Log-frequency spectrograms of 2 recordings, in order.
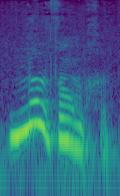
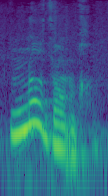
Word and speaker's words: novembre: Novembre. Então, o EM tem som de ON e o E no final não é pronunciado. Novembre.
